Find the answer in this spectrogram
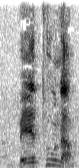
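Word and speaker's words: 베트남: যাবে filly pin ফিল্লিপিন বেথুনাম দেখেন আপনারা বারবার বইয়ের মধ্যে শব্দার্থের মধ্যে লেখা আছে ভিয়েতনাম আপনারা ভিয়েতনাম উচ্চারণ করার চেষ্টা করতেছেন বানানটা খেয়াল করেন বেথুনাম এটা আছে এভাবেই আপনারা এভাবেই উচ্চারণ করেন বেথুনামথুনামগু থাইল্যান্ড বলে থেগু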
